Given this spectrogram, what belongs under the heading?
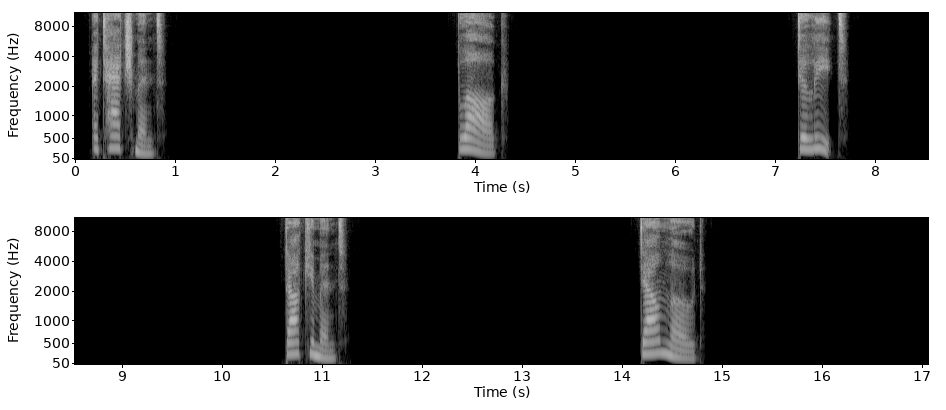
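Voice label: American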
